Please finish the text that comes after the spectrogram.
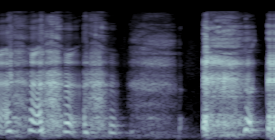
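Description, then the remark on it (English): Harsh coughing in two bursts separated by a short pause, the first a cluster of rapid hacking coughs, the second a loud, raspy fit, with no talking. “There's that coughing.”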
